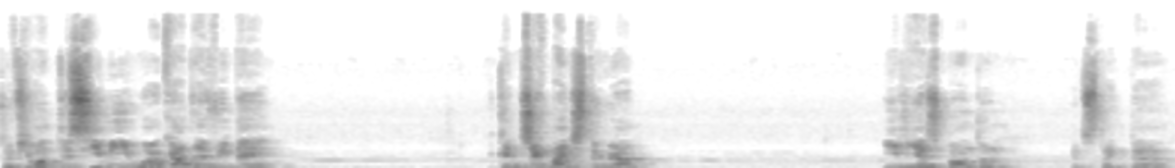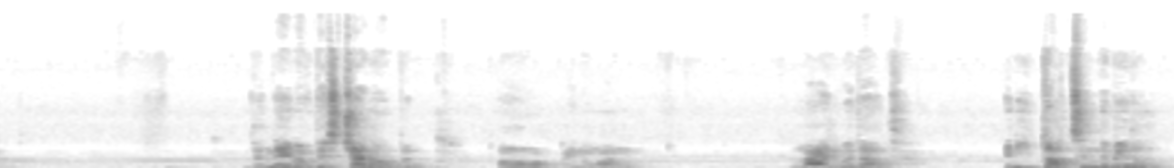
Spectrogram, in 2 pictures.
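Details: Male with self-reported stutter, also reports tics; stuttering.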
